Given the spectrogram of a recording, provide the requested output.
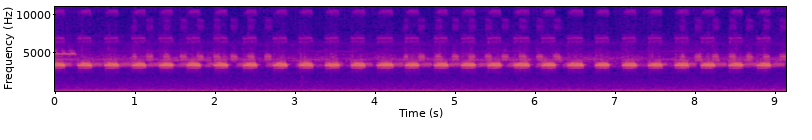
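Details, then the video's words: On an autumn night in Changnyeong, Korea, grass insects give steady shrill chirps, about three per second, evenly spaced and bright, with a fainter trilling insect above and a low constant hum. "깊은밤 가을 풀벌레 소리"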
